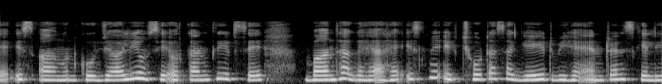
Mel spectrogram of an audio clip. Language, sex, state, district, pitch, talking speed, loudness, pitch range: Hindi, female, Uttar Pradesh, Lalitpur, 210 Hz, 190 wpm, -15 LUFS, 205-235 Hz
